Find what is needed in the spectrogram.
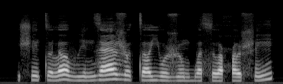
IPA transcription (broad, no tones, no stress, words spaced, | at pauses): ʃĩtʊlʌvi nzæ ʐʊtʌ juʐũ bʌsʊħʊ ʂĩ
